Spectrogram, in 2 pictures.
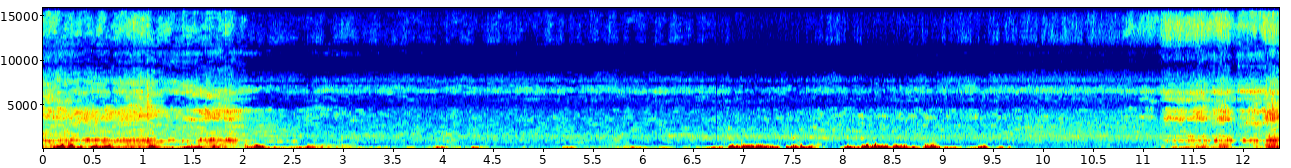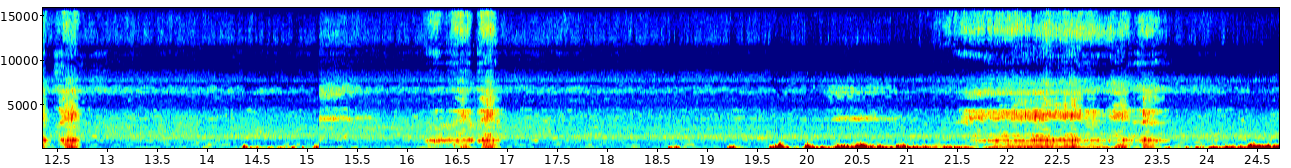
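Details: Several sleepers snoring together: loud, low, rumbling snores in irregular bursts separated by quieter stretches.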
